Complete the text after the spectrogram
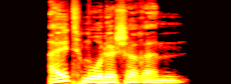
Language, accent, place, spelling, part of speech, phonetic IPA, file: German, Germany, Berlin, altmodischerem, adjective, [ˈaltˌmoːdɪʃəʁəm], De-altmodischerem.ogg
- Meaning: strong dative masculine/neuter singular comparative degree of altmodisch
